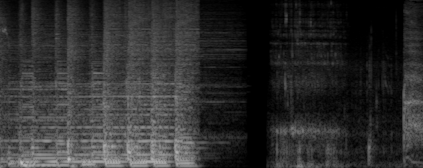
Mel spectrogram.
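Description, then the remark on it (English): Morning coffee pours loudly for a couple of seconds, then stops; after a brief near-silence come softer small liquid and cup sounds, ending with a sharp clink. “That's not just the sound of that first sip of Morning Joe.”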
